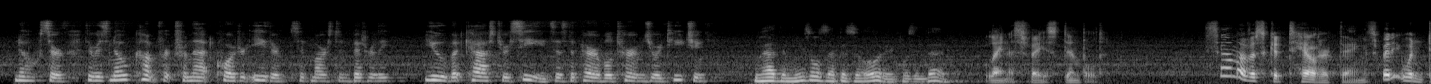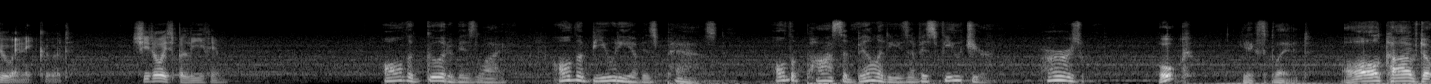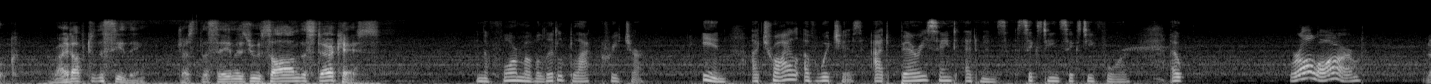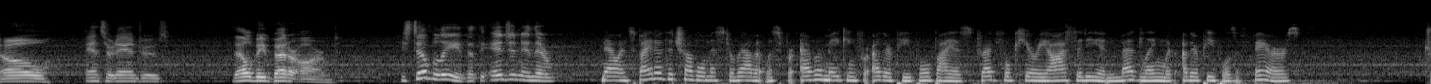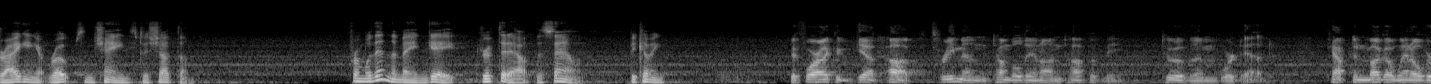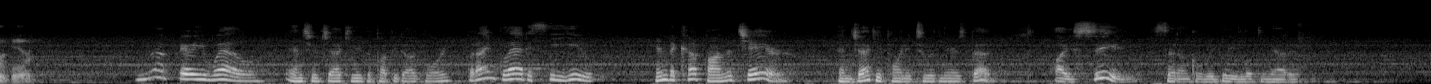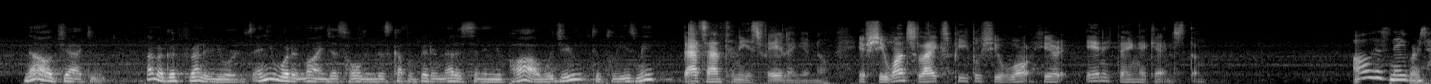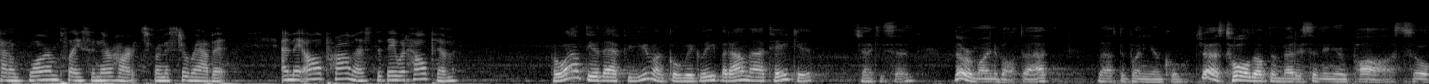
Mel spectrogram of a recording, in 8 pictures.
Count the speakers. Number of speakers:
10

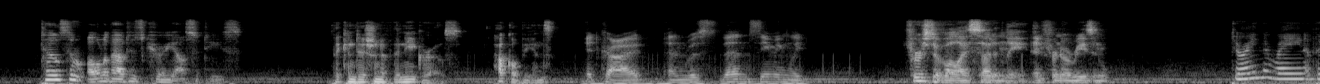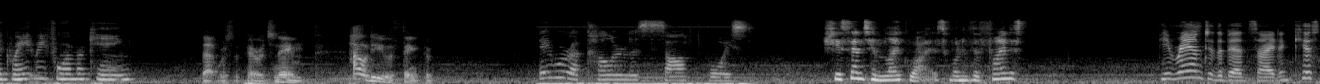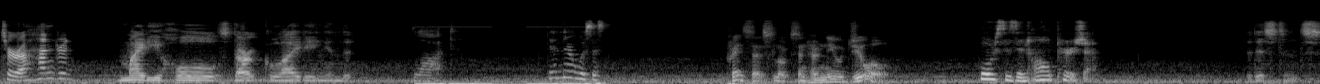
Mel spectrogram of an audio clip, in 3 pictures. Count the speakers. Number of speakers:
10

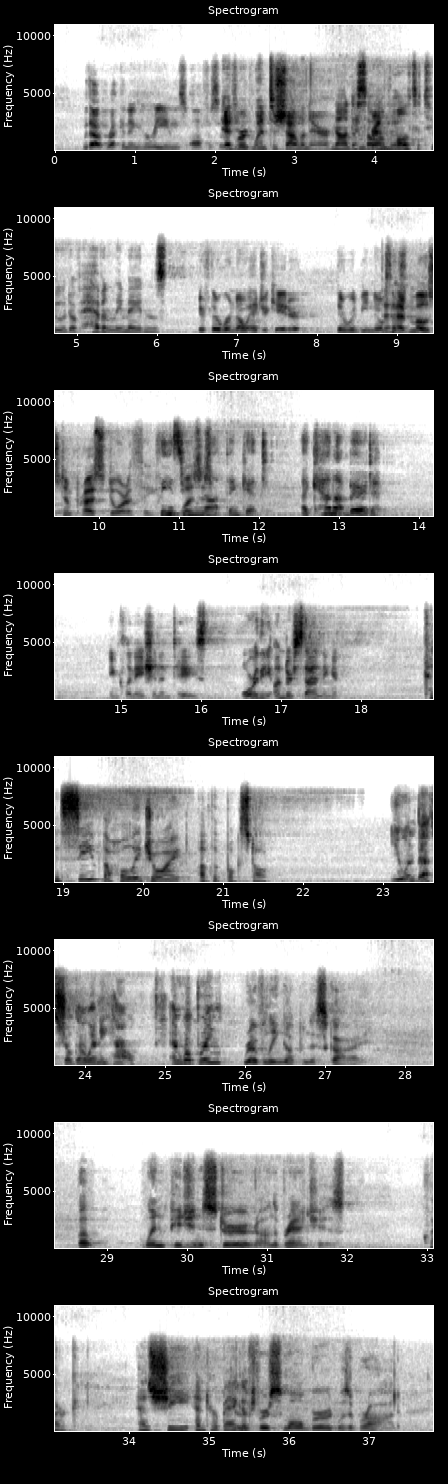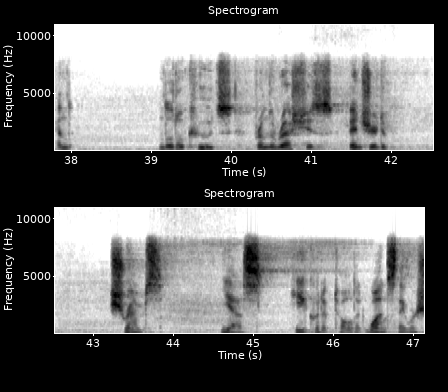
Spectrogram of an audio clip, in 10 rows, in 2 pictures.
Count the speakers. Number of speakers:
10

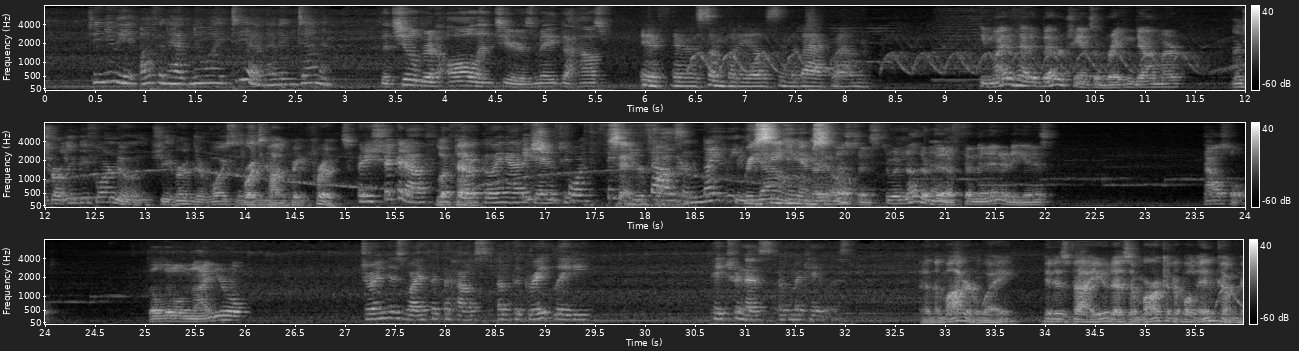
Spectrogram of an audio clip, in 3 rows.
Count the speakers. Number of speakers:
9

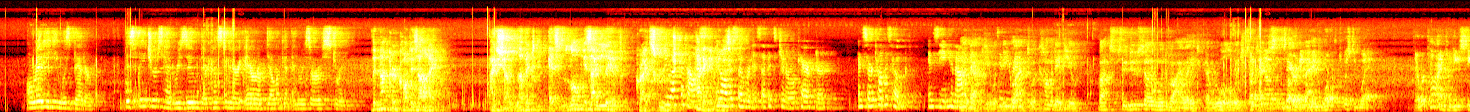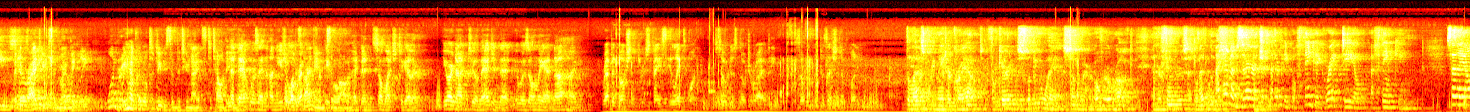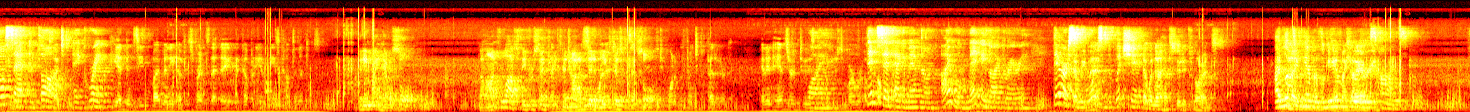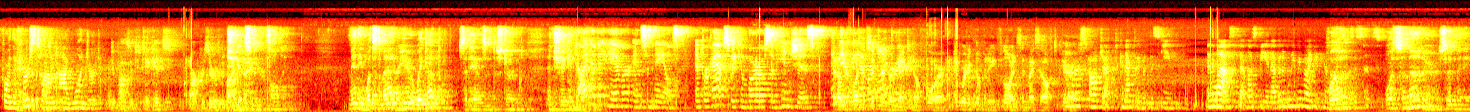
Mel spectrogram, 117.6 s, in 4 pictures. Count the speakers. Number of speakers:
10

